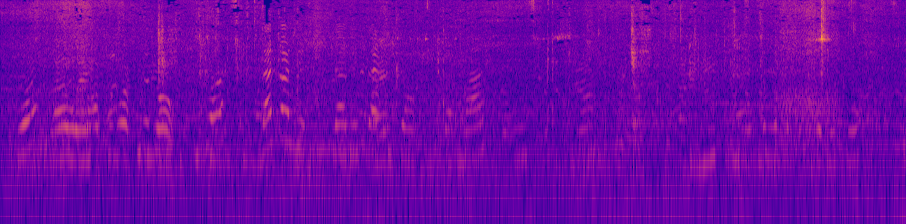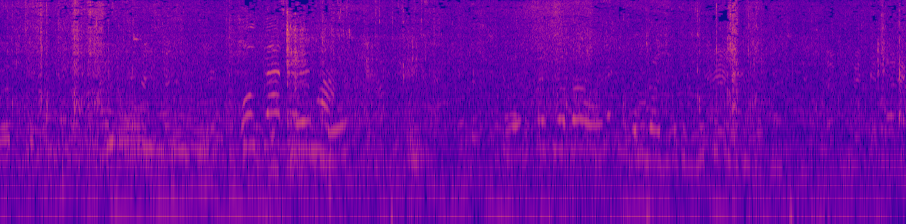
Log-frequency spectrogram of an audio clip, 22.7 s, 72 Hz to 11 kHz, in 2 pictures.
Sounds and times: distant voices speaking french 0:00.0 - 0:22.6

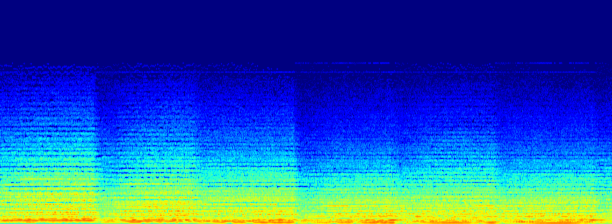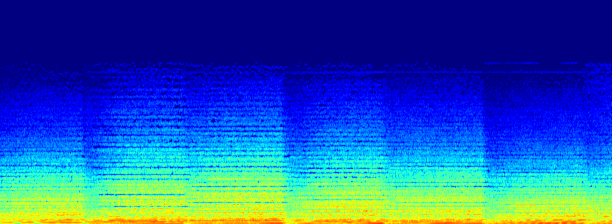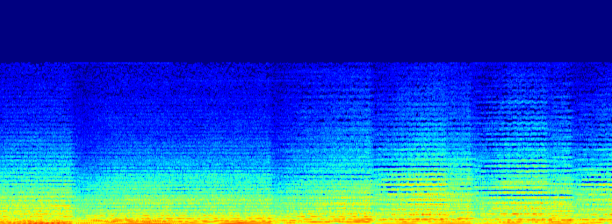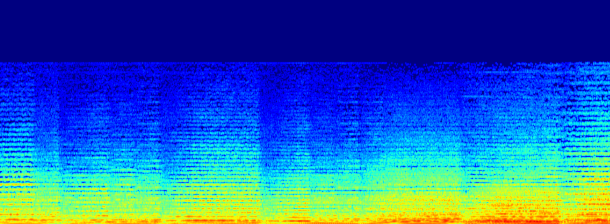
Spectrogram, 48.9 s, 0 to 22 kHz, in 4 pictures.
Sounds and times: String Orchestra 0:00.0 - 0:48.9

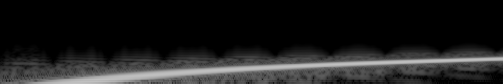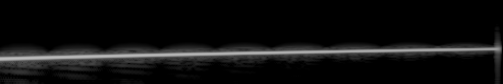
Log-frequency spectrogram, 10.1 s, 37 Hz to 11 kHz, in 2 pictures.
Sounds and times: Bass Sine Sweep 0:00.0 - 0:10.0

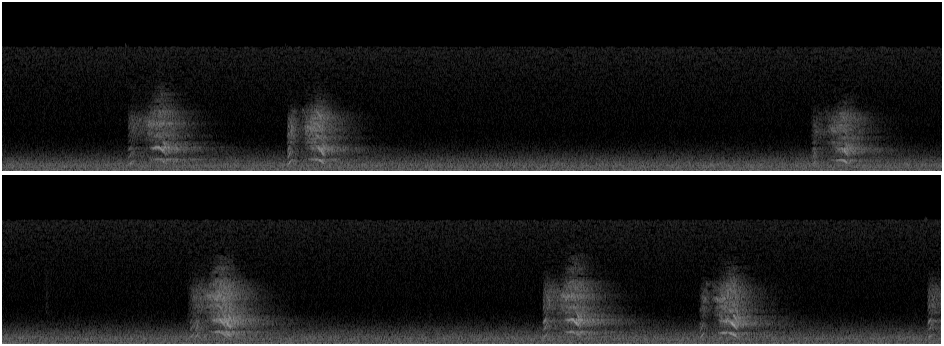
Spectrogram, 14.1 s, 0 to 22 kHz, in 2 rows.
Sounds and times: wind of the forest 0:00.0 - 0:14.0
Tawny owl screeching for hours 0:08.5 - 0:09.0

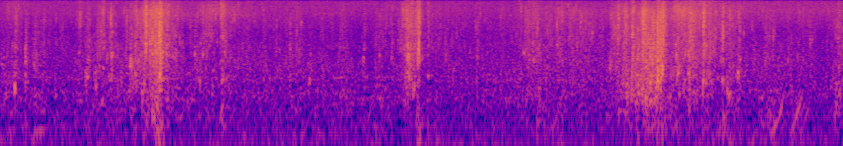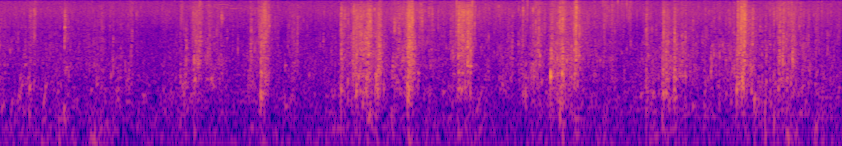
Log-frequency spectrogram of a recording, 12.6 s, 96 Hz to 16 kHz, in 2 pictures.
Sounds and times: Waves 0:00.0 - 0:12.6

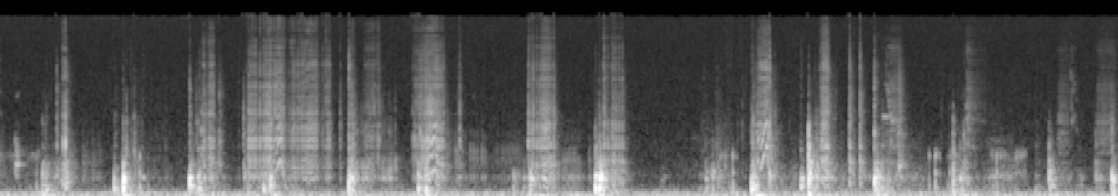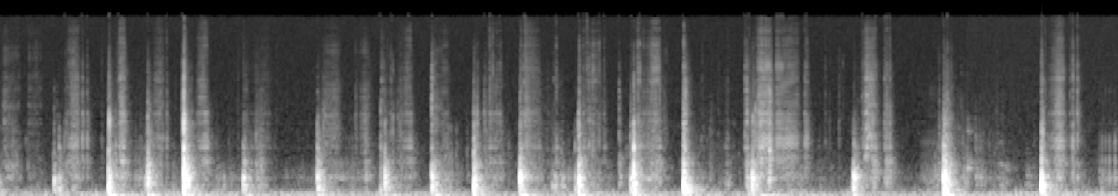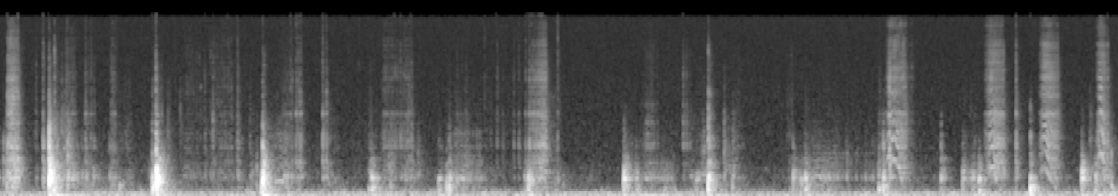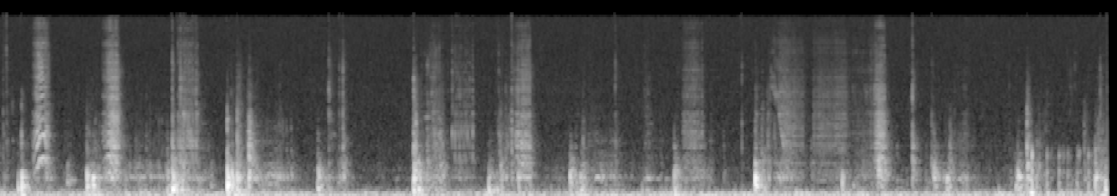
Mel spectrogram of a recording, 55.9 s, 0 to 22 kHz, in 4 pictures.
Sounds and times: Footsteps on wood 0:06.6 - 0:07.9
Footsteps on wood 0:44.1 - 0:45.2
Footsteps on wood 0:47.2 - 0:50.8

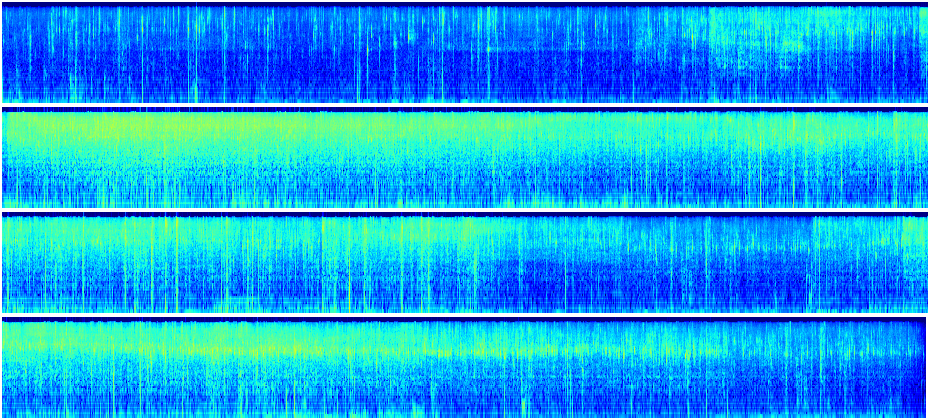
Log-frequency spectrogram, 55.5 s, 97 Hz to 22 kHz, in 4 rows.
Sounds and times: Flipping bacon in a hot skillet 0:00.1 - 0:55.5

